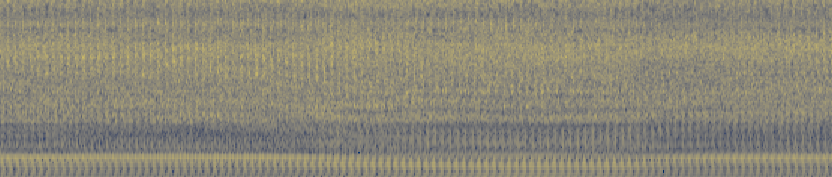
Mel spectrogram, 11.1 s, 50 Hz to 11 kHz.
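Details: Nissan Urvan ZD30 diesel after its no-start was fixed by cleaning a black, dirt-clogged part: even diesel clatter at steady idle, about three beats a second with no hunting or misses; a healthy, stable idle.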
